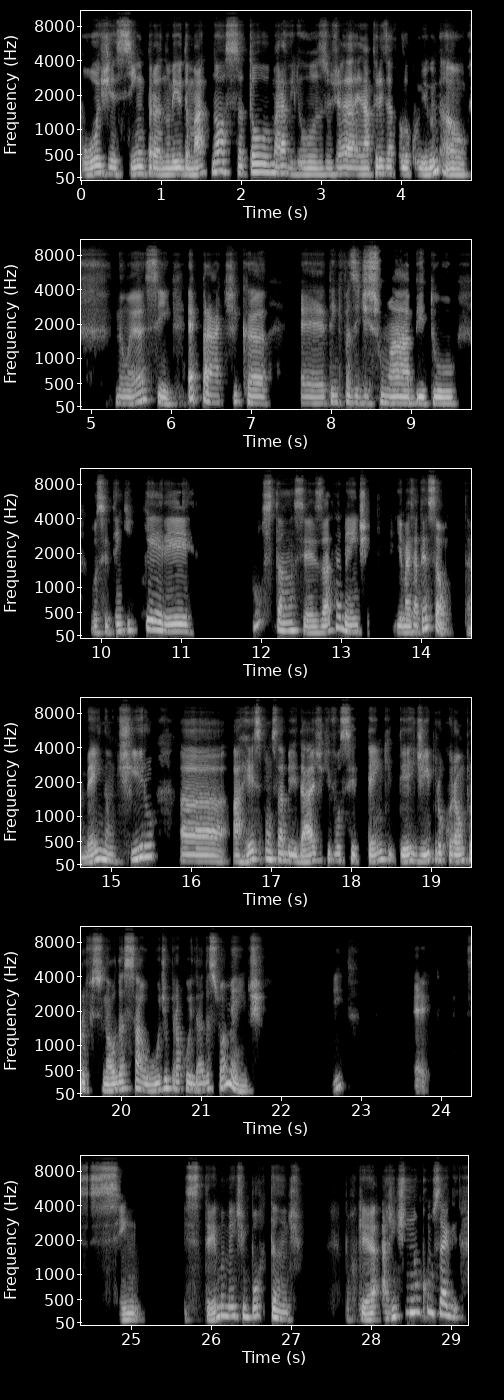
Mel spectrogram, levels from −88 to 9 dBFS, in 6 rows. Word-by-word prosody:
hoje 135 +5 +2
assim 125 +2 +2
para 130 -3 +1
no 120 +1 +1
meio 125 +1 +4
do 125 - 0
mato: 120 +1 +2
"Nossa 180 -5 +1
estou 165 +2 +2
maravilhoso, 120 -4 -1
já 125 +1 +1
a 120 - -1
natureza 130 +2 +1
falou 125 -1 +1
comigo", 120 +1 +1
não, 115 - +1 0.5
não 125 -2 -4
é 160 +8 +1
assim, 185 - -1 0.2
é - - +5
prática, 140 -2 -1 0.4
eh, 120 -1 -2
tem 140 +2 -5
que 140 - -10
fazer 130 -2 -3
disso 125 +2 +3
um 130 -2 -1
hábito, 125 -1 +2 0.3
você 120 +1 -3
tem 140 +2 -2
que 160 +1 -7
querer 140 -6 +3 0.8
constância 160 - -1
exatamente 130 - 0 0.3
e - - -2
mais 120 +1 +2
atenção, 205 +11 +1
também 110 - +1
não 140 -5 +2
tiro 175 - +1 0.3
a 120 -3 +2
a 120 - +2
responsabilidade 140 -3 +1
que 145 - -7
você 135 -1 -1
tem 125 +5 +1
que 160 - -5
ter 120 +3 +1
de 120 -1 +2
ir 135 - +1
procurar 140 -4 0
um 125 - +1
profissional 135 -4 +1
da 145 +2 +1
saúde 150 -2 +1
para 150 -3 -4
cuidar 125 -3 -2
da 135 - -3
sua 160 +10 0
mente, 110 - 0 0.8
e - - -7 0.9
eh, - - -4 0.5
sim, 470 - -2 0.5
extremamente 180 +9 -1
importante, 165 -7 -1 0.6
porque 115 - -2 0.2
a - - -3
gente 175 +8 0
não 255 +1 +3
consegue 225 -9 +1
130 Hz, 145 wpm, -23 LUFS, 120-155 Hz, 0.9 s, é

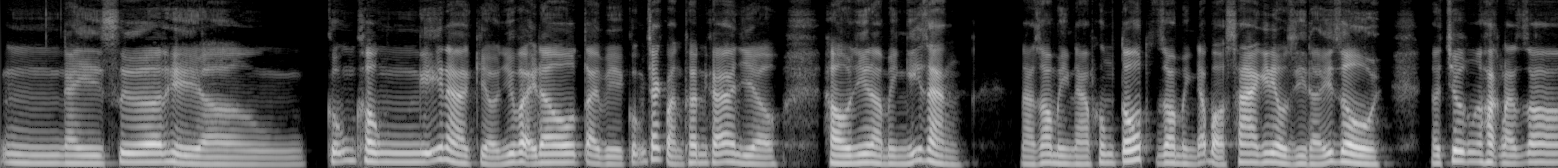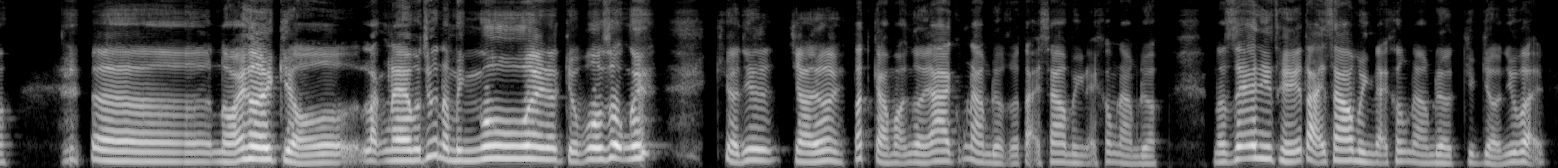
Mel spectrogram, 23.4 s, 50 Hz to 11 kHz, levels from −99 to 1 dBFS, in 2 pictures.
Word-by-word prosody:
Ừm, 155 -2 -6
ngày 150 -1 -3
xưa 175 +2 +1
thì, 155 -5 -1
ờ, 135 -1 -5 0.6
cũng 185 +3 -5
không 175 -3 -2
nghĩ 175 +6 -1
nà, 185 -8 0
kiểu, 145 -2 -6
như 160 +5 -3
vậy 175 -5 +1
đâu, 165 +1 +1
tại 160 -4 -3
vì 140 0 -6
cũng 170 +6 -9
trách 230 +2 -2
bản 140 -5 -5
thân 165 +2 -3
khá 170 - -2
là 180 0 0
nhiều. 145 -4 -5 0.3
Hầu 150 -2 +2
như 160 +2 0
là 160 -2 -1
mình 145 -1 -6
nghĩ 175 +8 -4
rằng 150 -10 -2 0.4
là 135 -1 -8
do 165 +2 -2
mình 150 -3 -5
làm 140 0 -6
không 165 +3 -7
tốt, 205 +6 +2
do 160 +1 -1
mình 145 -2 -8
đã 165 - -4
bỏ 150 - -2
sai 170 +5 -1
cái 175 - -3
điều 165 -4 +1
gì 145 +1 -6
đấy 140 +5 -3
rồi. 160 -6 +3 0.4
Nói 150 - -5
chung 190 +2 +1
hoặc 175 -3 -1
là 155 -1 -3
do 170 +2 -3 0.6
ờ, 185 -3 +1
nói 180 +3 +3
hơi, 230 -1 +10
kiểu, 180 -8 +3 0.4
lặng 195 -1 -2
nề 205 0 +7
một 210 - +3
chút 290 -1 -1
là 230 - +3
mình 200 0 -1
ngu 240 +1 +7
hay 240 -1 +8
là, 225 -1 +4
kiểu, 190 - -2
vô 225 +3 +6
dụng 235 0 +6
ấy. 250 +7 +5 0.6
Kiểu 175 - -1
như, 210 +2 0
trời 180 -3 0
ơi, 195 0 -1
tất 245 +2 -5
cả 170 -7 -3
mọi 160 -1 -8
người 170 -1 -3
ai 195 +2 0
cũng 210 +6 -17
nàm 180 -6 -5
được 160 -1 -7
rồi 155 - -12
tại - - -9
sao 180 -1 -5
mình 160 -2 -10
lại - - -14
không 180 -2 -11
làm 150 -3 -10
được, 145 0 -9 0.4
nó 175 0 -5
dễ 240 +6 +3
như 240 -1 +1
thế, 195 -3 -2
tại 170 - -1
sao 205 0 +2
mình 185 -3 -4
nại 165 -2 -8
không 190 +2 -9
làm 160 -2 -9
được, 155 -2 -5
thì, 165 - -13
kiểu, 150 -5 -6
như 170 +5 -6
vậy. 185 -1 -3
175 Hz, 260 wpm, -22 LUFS, 155-195 Hz, 0.6 s, hơi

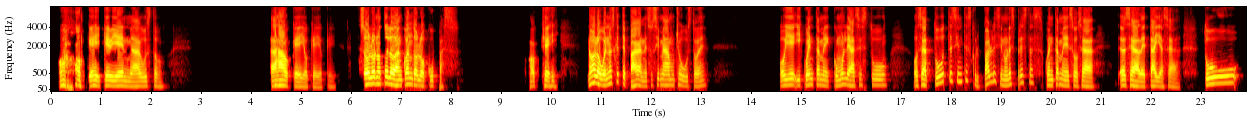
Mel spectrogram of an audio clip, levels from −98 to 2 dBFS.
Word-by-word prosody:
Okey, 140 -1 -1
qué 145 - +5
bien, 135 -1 +3
me 125 - -5
da 120 +1 +2
gusto. 125 -2 -9 2.1
Ah, 145 -1 +6
okey, 120 -5 -3
okey, 105 -2 -10
okey. 100 +1 -20 0.4
Solo 180 +3 +7
no 185 -1 +2
te 200 - +3
lo 180 -2 +7
dan 150 -2 +8
cuando 170 -2 +2
lo 140 -2 +2
ocupas. 140 +1 -12 1.4
Okey. 125 -3 -3 0.6
No, 200 +6 +6
lo 195 - +7
bueno 160 +4 +3
es 200 - -6
que 240 - -6
te - - -4
pagan, 130 +1 +3
eso 140 +4 -10
sí 165 - -7
me 155 -1 -1
da 150 - +2
mucho 150 +1 -9
gusto, 130 -2 -8
¿eh? 140 +4 -11 1.4
Oye, 150 +3 +1
y 145 - -4
cuéntame, 155 -3 -2
¿cómo 145 +5 -4
le 170 - +1
haces 140 +2 -2
tú? 155 -1 -9 0.5
O - - -5
sea, 155 0 +1
¿tú 195 +8 -2
te 260 - -10
sientes 250 +2 -10
culpable 190 - -4
si 165 - -10
no 145 -1 -5
les 170 +1 -7
prestas? 215 +3 -11
Cuéntame 150 -1 -3
eso, 135 -1 -6
o - - -6
sea, 125 -3 0 0.5
o 150 - +3
sea, 135 -4 +4
detalla, 125 0 0
o - - -17
sea, 110 -2 -8 0.4
¿tú? 200 - -2
150 Hz, 150 wpm, -22 LUFS, 130-170 Hz, 2.1 s, dan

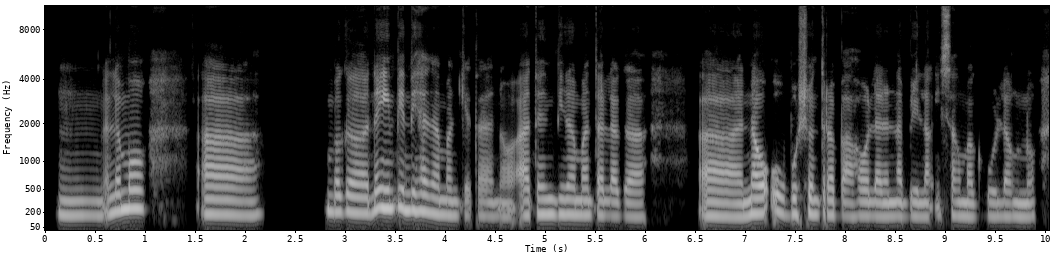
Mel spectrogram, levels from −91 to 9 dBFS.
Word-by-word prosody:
Mm. 170 0 -4
Alam 210 +4 +2
mo, 245 +1 +6 0.6
ah, 175 -2 +2 0.7
kumbaga 205 -3 +1
naiintindihan 230 -2 +4
naman 175 -2 0
kita 85 - -7
'no 80 0 -5
at 170 +1 -1
hindi 180 0 0
naman 175 -1 0
talaga, 160 -2 -3 0.5
ah, 155 -2 +2
nauubos 185 0 +2
'yung 180 - +2
trabaho 165 -2 -2
lalo 155 -1 0
na 160 0 -1
bilang 155 -1 -4
isang 165 -1 -4
magulang, 155 0 -5
'no. 150 - -4
170 Hz, 135 wpm, -25 LUFS, 160-185 Hz, 0.7 s, mo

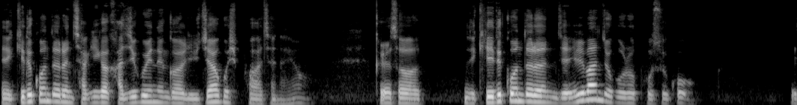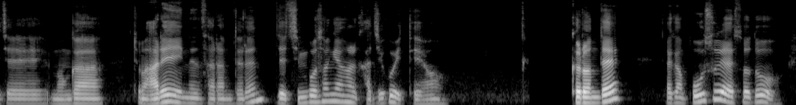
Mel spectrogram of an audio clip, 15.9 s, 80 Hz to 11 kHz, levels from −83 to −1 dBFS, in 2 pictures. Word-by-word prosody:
네 115 -2 -3
기득권들은 160 +3 +2
자기가 135 +2 0
가지고 135 +7 -1
있는 145 -2 -3
걸 125 -3 -2
유지하고 140 +7 +1
싶어 115 -4 -9
하잖아요. 105 +2 -13 0.6
그래서 120 -3 0 0.4
이제 120 -1 -5
기득권들은 155 0 +4
이제 120 - -2
일반적으로 150 -4 +3
보수고 110 -1 -10 1.0
이제 110 -1 -8
뭔가 110 +1 -2 0.3
좀 110 - -5
아래에 145 +9 +4
있는 125 -3 -5
사람들은 110 - -6
이제 120 - -1
진보 130 +7 -3
성향을 160 -2 -4
가지고 120 +4 -5
있대요. 105 -2 -9 1.2
그런데 135 - +7 0.5
약간 125 -1 -5
보수에서도 150 - 0
125 Hz, 310 characters per minute, -25 LUFS, 110-150 Hz, 1.2 s, 그런데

